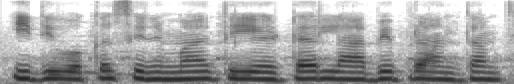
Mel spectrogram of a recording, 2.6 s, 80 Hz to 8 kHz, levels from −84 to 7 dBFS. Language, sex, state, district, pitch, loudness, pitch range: Telugu, female, Telangana, Hyderabad, 210 Hz, -13 LUFS, 205-215 Hz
